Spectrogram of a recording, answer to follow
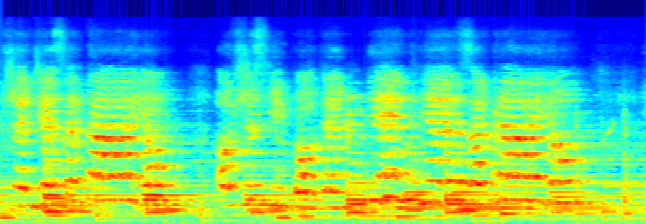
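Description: A children's school choir singing, with a short break between phrases about two seconds in.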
